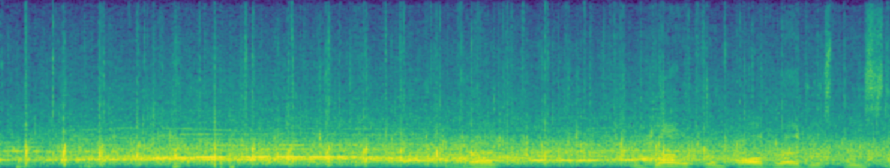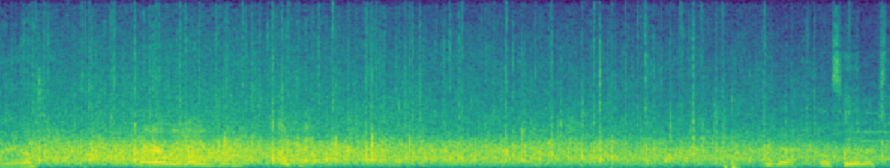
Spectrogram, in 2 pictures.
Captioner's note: applause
